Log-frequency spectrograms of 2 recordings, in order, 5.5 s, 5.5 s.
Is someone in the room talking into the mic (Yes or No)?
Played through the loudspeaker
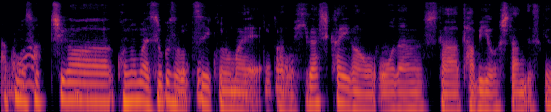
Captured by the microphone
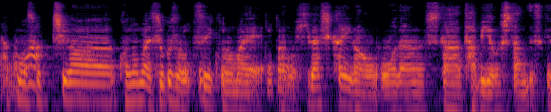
No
